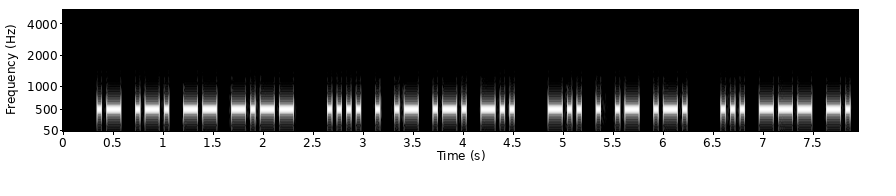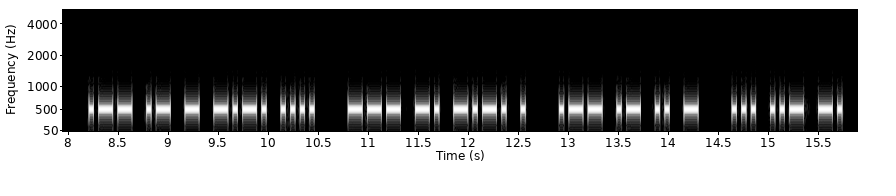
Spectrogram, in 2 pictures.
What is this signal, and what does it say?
Morse code, heard as a keyed tone, about 25 wpm, 500 Hz. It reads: ARMY HEARD DEAR SON WATCH ONCE WAIT SUN
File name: 632 words / 632 Words 25WPM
